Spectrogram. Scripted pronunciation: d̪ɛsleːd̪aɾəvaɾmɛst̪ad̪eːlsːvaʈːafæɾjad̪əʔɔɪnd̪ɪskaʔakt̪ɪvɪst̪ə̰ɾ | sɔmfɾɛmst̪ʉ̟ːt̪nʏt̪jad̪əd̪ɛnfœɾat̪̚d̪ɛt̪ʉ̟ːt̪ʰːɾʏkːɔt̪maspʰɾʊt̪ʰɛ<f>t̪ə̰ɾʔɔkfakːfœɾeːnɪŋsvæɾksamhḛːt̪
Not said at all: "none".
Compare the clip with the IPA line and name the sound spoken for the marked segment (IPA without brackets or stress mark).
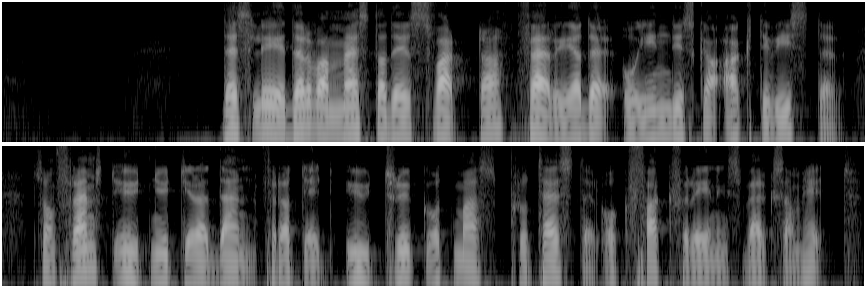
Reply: s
